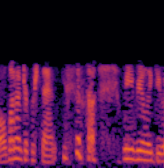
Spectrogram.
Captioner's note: laughs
